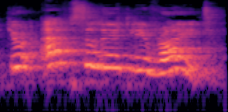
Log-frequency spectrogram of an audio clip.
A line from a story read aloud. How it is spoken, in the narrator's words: he exclaimed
